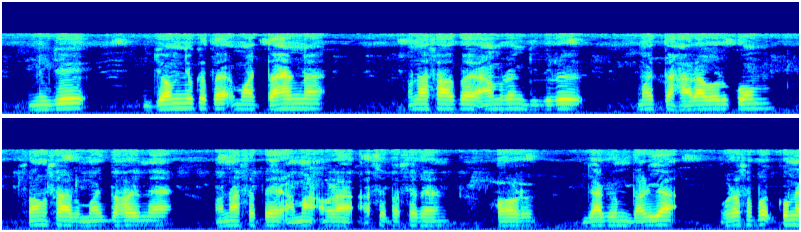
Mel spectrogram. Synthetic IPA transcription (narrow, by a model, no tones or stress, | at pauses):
niɡe | d͡ʒɔmɲukɛt̪ɛʔmɔt̪ːaɦɛnmɛ | ɔnasat̪ɛjamɾɛŋɡid͡ʒɾə | mɔj̚t̪ːɛɦaɾabɔɾukɔm | sɔŋsaɾmɔjt̚ˀd̪ɔɦɔjmɛ | ɔnasap̪ɛamaʔɔɽaʔa̰sɛpasɛɾɛn | hɔɽ | d͡ʒaɡəmd̪aɽijaʔ | ɡɔɾɔsɔpɔt̪̚kɔmɛ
